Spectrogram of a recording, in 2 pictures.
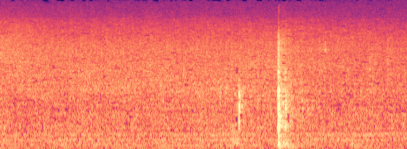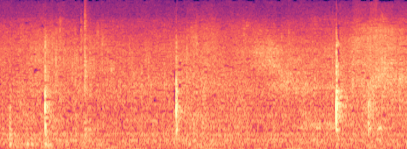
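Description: A wooden spoon stirs and scrapes food in a pan.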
